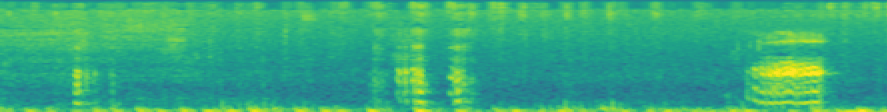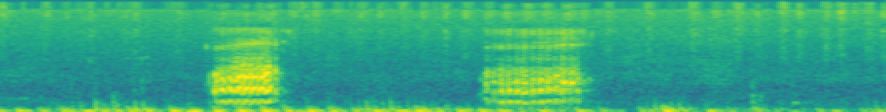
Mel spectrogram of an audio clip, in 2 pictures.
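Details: Massaged house cat lets out involuntary growls of pleasure. Short clipped grunts come first, then three drawn-out moaning growls about a second and a half apart, all over a deep continuous purr.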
